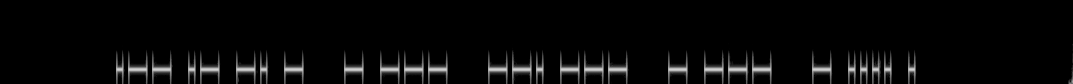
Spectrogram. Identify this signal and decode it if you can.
Morse code, heard as a keyed tone, about 20 wpm, 700 Hz. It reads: WANT TO GO TO THE
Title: Sets of 5 Words Encore2 20wpm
